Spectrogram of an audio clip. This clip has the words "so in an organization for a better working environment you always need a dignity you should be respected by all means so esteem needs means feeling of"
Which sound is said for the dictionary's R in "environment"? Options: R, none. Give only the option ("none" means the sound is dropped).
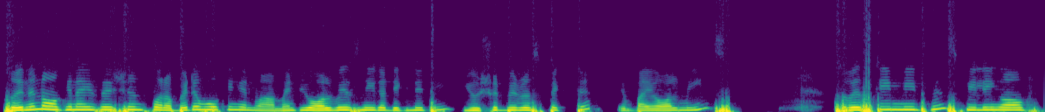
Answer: none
